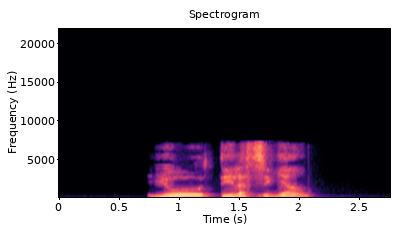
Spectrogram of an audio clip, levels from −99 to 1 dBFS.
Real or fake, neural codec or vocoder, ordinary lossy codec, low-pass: fake; codec, 16 kHz in and 24 kHz out, 1 kbps, XY-Tokenizer; AAC, 32 kbps; 7.2 kHz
